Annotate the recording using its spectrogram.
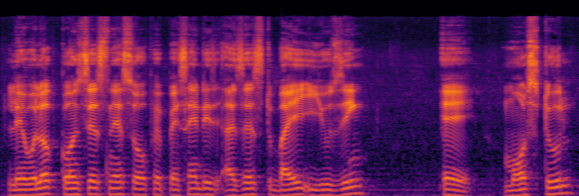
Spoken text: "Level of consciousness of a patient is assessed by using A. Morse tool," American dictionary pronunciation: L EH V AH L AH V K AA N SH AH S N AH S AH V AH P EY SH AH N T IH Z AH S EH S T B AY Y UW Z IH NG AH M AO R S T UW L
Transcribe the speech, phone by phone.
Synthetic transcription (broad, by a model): L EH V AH L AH P K AA N SH AH S N AH S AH F AH P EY S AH N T IH Z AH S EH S T B AY Y UW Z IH NG AH M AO S T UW L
